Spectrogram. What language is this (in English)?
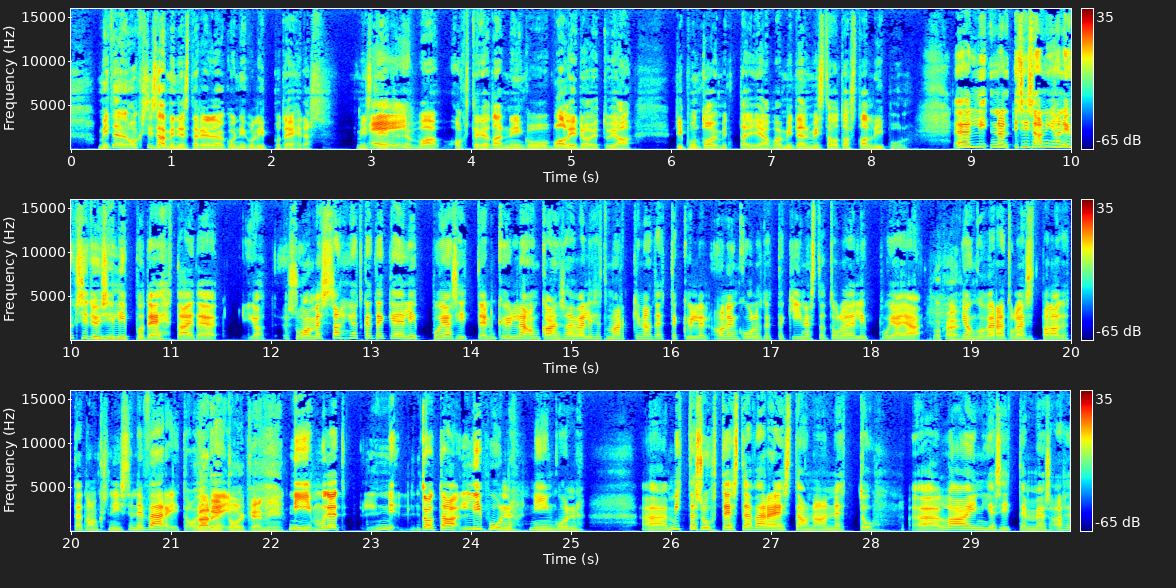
Finnish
